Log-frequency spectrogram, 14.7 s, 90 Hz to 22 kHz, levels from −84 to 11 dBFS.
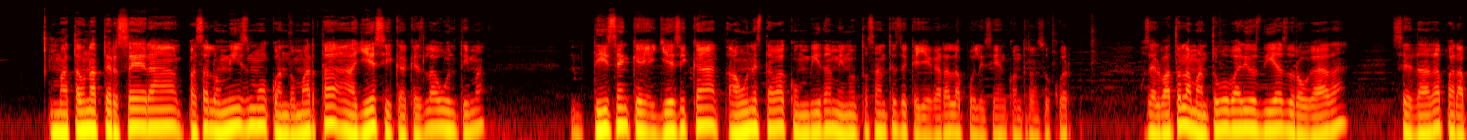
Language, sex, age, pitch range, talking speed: Spanish, male, 20-39, 120-145 Hz, 185 wpm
